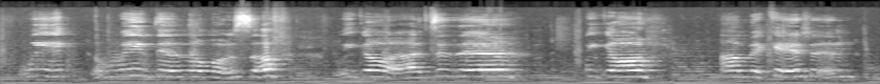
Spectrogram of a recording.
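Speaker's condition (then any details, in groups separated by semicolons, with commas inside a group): Cerebral palsy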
